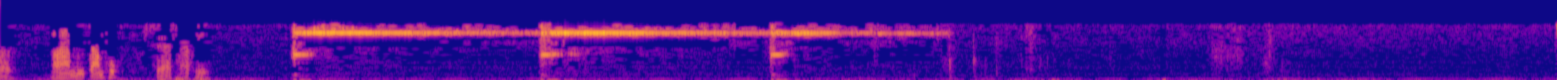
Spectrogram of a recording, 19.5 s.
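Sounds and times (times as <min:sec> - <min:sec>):
speech: 0:00.1 - 0:02.7
meditation bell being struck: 0:03.6 - 0:12.0.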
